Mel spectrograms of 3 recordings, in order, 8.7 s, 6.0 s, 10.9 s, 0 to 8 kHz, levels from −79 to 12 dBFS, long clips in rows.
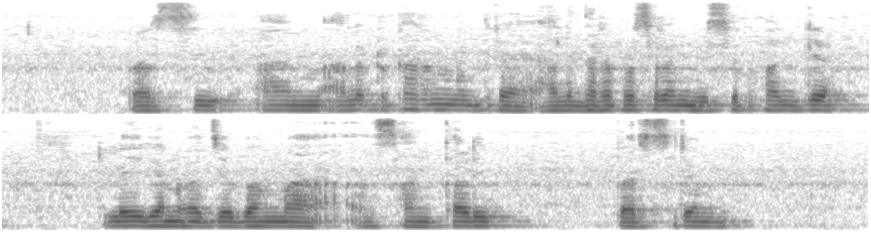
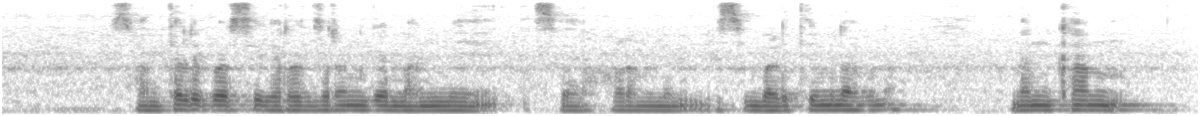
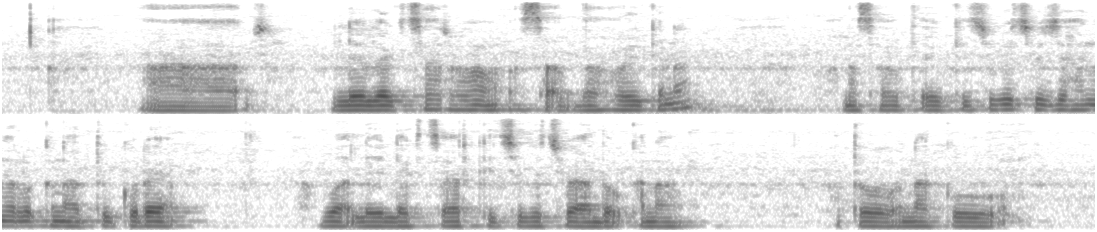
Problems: background sounds at intervals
